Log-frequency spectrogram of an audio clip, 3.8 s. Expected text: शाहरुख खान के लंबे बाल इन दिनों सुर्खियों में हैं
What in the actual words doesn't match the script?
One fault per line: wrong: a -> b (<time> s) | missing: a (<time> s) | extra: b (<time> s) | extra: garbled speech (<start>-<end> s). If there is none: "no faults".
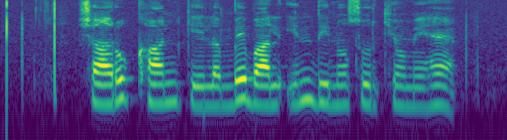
no faults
